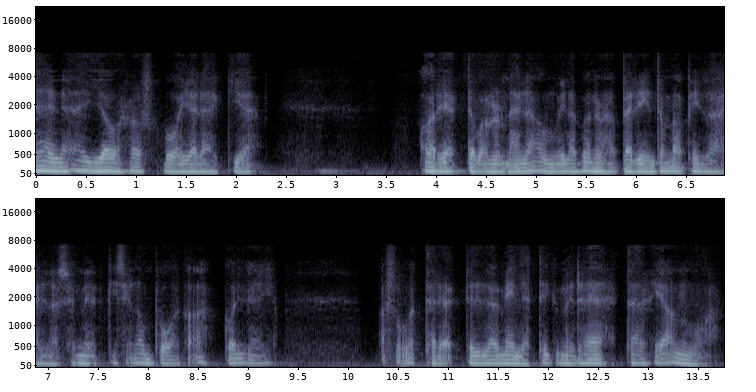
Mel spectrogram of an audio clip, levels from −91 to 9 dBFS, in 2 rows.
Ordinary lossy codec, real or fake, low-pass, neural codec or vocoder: MP3, 48 kbps; fake; 7.2 kHz; codec, 16 kHz, 1.1 kbps, Voila-Tokenizer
